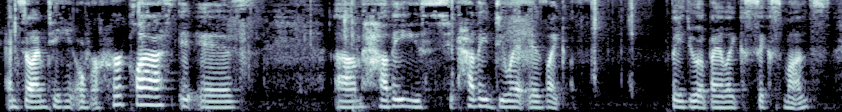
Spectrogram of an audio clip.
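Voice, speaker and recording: Low-voiced chatty woman with a stuffy nose. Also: a bit bright. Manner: chatty, frequent ums and self-corrections. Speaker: planner sticker channel host. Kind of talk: casual planning vlog chat.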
